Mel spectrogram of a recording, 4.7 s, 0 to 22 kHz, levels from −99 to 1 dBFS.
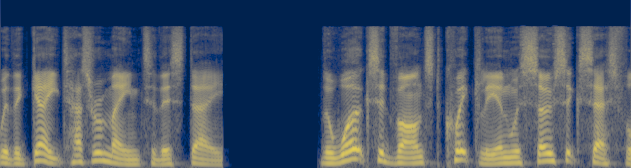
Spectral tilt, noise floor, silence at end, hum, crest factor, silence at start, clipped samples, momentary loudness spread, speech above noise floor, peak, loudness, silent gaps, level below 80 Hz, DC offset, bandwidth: -4.5 dB/octave; under -90 dBFS; 0 s; none; 18 dB; 0 s; under 0.1%; 7 LU; over 71 dB; -2 dBFS; -19 LUFS; 1.75-2.38 s; -60 dBFS; under 0.1%; 12 kHz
